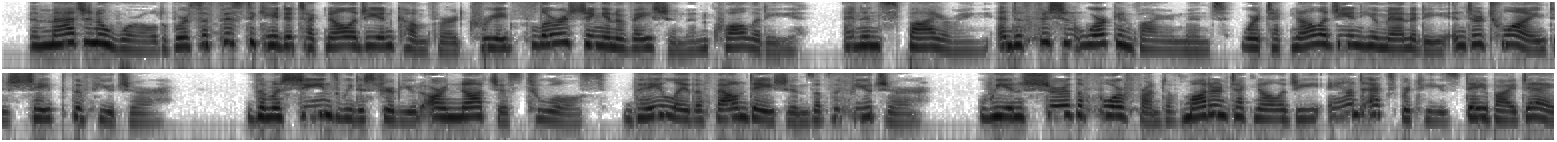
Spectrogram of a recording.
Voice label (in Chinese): 美式女声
